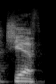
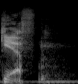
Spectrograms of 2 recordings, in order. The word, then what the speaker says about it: GIF: his acceptance speech which iterated the pronunciation of as jeff not gif and as you can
